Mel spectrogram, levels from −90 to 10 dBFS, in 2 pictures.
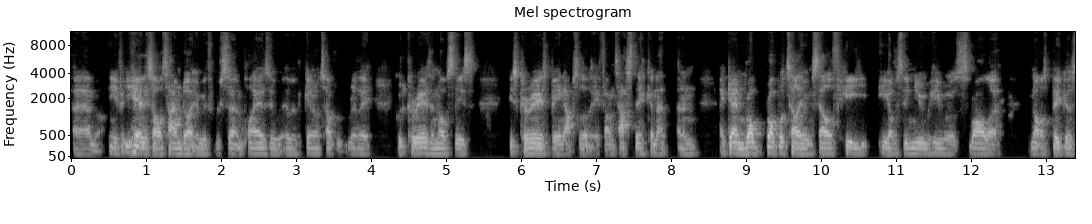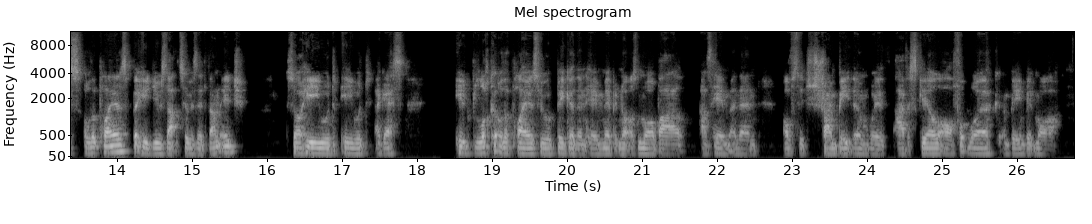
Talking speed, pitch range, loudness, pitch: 225 wpm, 95-105 Hz, -24 LUFS, 100 Hz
